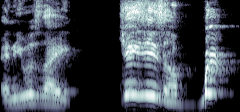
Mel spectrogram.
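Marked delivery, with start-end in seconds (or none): 1.2-2.2 imitated shout, higher and louder. Retelling a random man on a crowded train: imitating a stranger yelling. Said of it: "he just started yelling out of the nowhere".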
